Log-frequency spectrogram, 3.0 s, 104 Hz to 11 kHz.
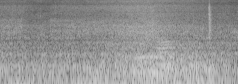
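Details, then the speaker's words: Nissan Urvan Premium, low power, after XADO engine treatment, engine held at 1,500 rpm: deep, even drone with no hiss or flutter, smoother and less erratic than before treatment when it sounded leaky; normal running at raised idle. "Tsaka kung papakiramdaman mo yung engine RPM, medyo smooth na yung under ng engine, hindi na gaano nagwa-wild."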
